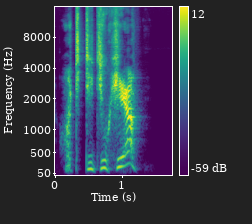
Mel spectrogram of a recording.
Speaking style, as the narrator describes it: fairly snarled

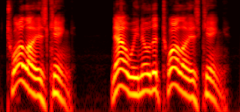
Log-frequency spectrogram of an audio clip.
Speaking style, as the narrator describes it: the people, being fickle, cried

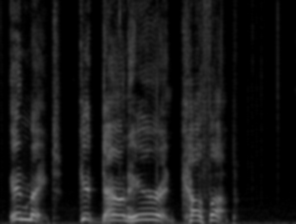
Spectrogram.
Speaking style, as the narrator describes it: yelling

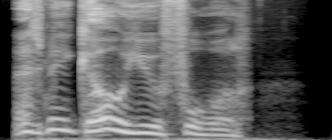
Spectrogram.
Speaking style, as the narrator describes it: I gasped

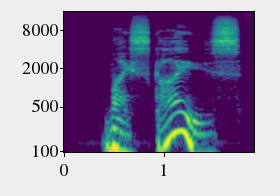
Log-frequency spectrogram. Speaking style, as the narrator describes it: muttered Zadok

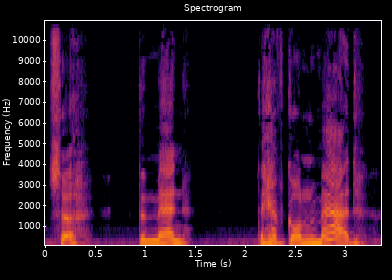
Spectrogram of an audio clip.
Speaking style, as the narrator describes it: the doctor whimpered

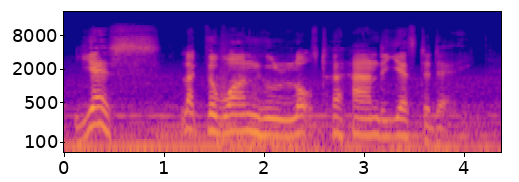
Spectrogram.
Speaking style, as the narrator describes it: The governor chuckled louder and louder and replied

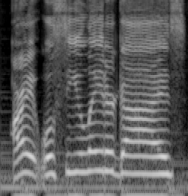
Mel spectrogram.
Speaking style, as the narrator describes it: shouted Momo

